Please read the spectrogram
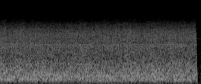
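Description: A loud, steady rushing noise with no tone in it, spread evenly from low to high, that cuts off abruptly at the end.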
